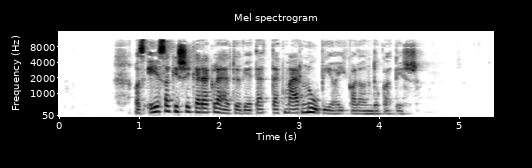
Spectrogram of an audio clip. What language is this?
Hungarian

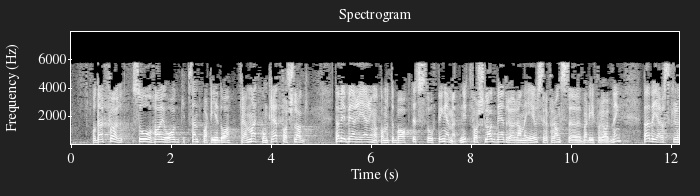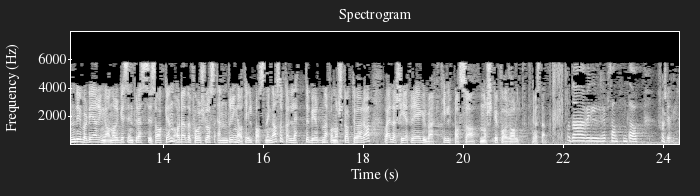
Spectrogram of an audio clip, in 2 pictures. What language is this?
Norwegian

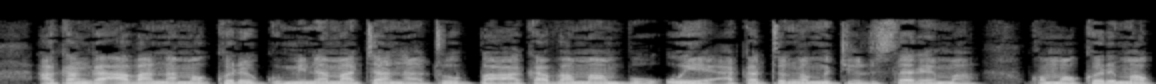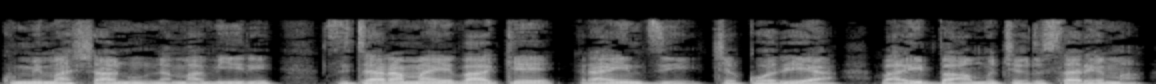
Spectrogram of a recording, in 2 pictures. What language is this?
Shona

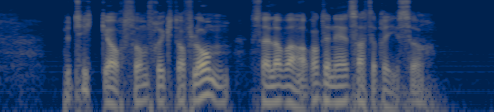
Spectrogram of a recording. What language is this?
Norwegian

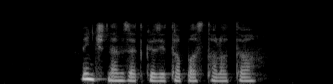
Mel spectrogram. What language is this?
Hungarian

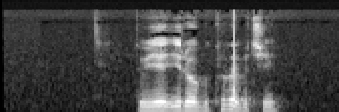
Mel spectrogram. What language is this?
Kurdish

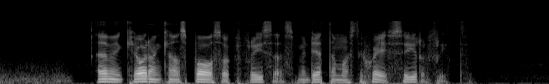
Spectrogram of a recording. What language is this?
Swedish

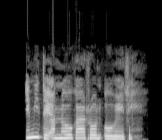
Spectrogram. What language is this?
Kalenjin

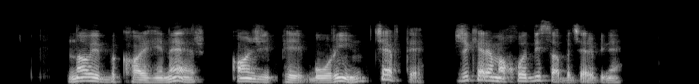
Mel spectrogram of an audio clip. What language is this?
Kurdish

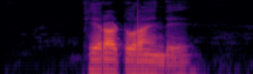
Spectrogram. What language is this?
Khetrani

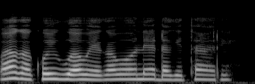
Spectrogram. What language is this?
Kikuyu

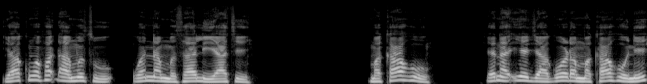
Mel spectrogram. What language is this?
Hausa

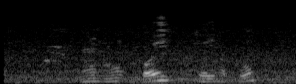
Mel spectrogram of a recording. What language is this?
Loarki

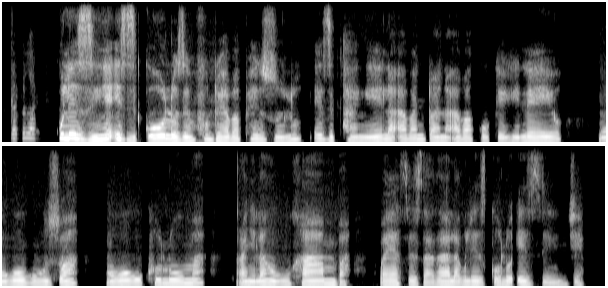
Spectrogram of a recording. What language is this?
North Ndebele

